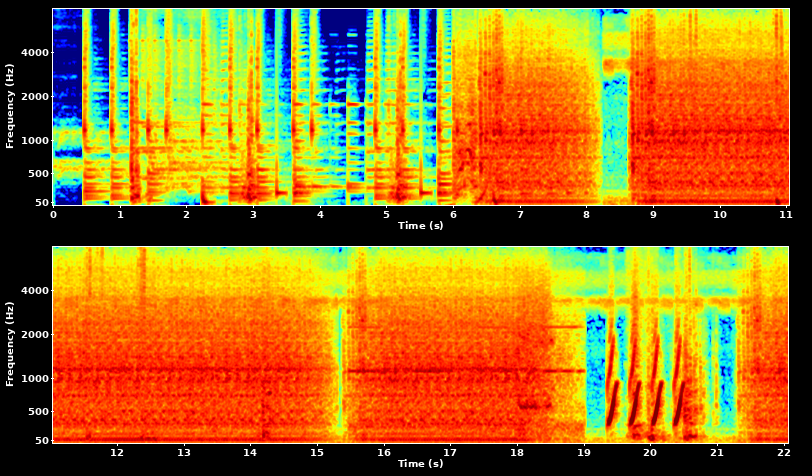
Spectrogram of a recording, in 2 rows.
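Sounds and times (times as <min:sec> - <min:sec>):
tractor engine running: 0:08.8 - 0:15.2.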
